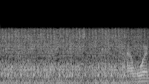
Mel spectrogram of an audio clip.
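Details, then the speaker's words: 1945 Farmall BN after Zenith carburetor cleaning of blocked passages, in neutral, idle screw now adjustable all the way in: even, steady, unhurried idle, no stumble or misfire; normal idle. "I could never adjust the idle screw on this look at this I got it all the way in listen to it"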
